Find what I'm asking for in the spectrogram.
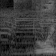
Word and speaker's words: Dooo: Eh, e questo diciamo mi è piaciuta per, per, per molto tempo, l'ho tenuta, fino a quando due giorni fa ho scoperto Du, che si scrive D-O-O-O, tutto maiuscolo.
